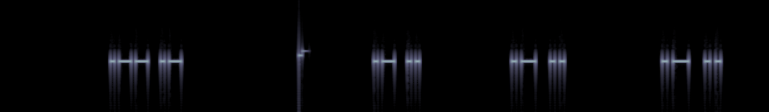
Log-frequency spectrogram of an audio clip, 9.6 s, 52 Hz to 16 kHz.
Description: Morse code, heard as a keyed tone, about 20 wpm, 700 Hz. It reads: WA AI AI AI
